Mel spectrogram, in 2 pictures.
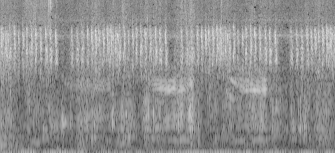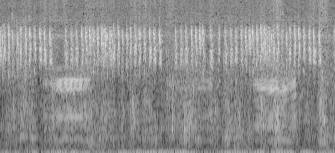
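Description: Outdoor wildlife ambience: a steady, fast-pulsing high trill, with about four short arching animal calls spread through it.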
